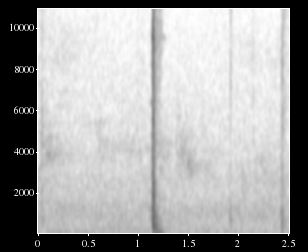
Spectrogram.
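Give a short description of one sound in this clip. A car door handle clicks and the door opens.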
